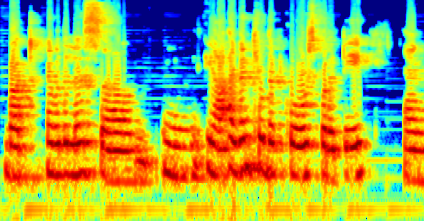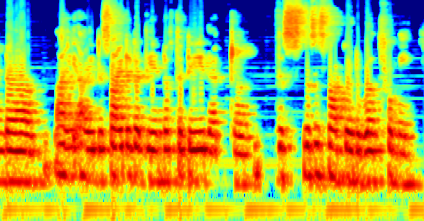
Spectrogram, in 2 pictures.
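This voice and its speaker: A woman from India with an Indian accent, telling her career story in an interview, speaking thoughtfully with many pauses and restarts. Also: medium pitch, level tone, warm tone, roomy sound, soft background music, poor audio. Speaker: entrepreneur guest.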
